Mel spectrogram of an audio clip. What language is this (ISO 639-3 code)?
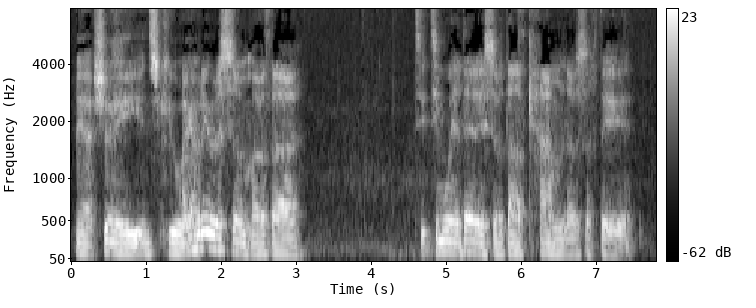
cym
